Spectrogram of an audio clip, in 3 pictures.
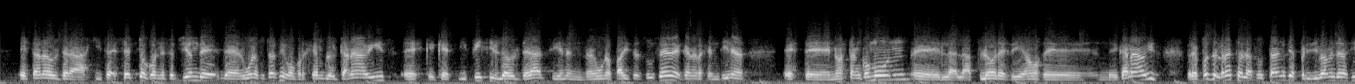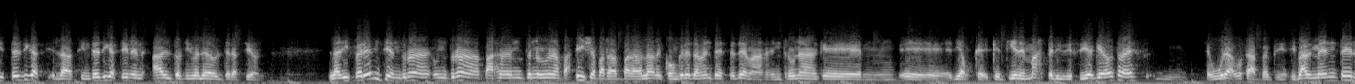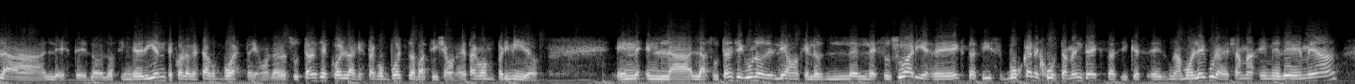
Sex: male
